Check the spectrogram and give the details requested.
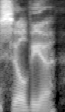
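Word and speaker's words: Silvia: As a final defeat in the course of a brave contest, the Italian name Sylvia, with its accent on the first I, protracts the subtle fascination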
